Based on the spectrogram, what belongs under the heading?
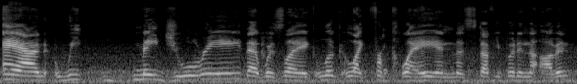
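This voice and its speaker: A woman's voice: medium pitch, fairly even intonation, a little slow, noisy background. A woman from Texas, a podcast guest, chatting in a gushing way and swearing casually. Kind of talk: casual chat.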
